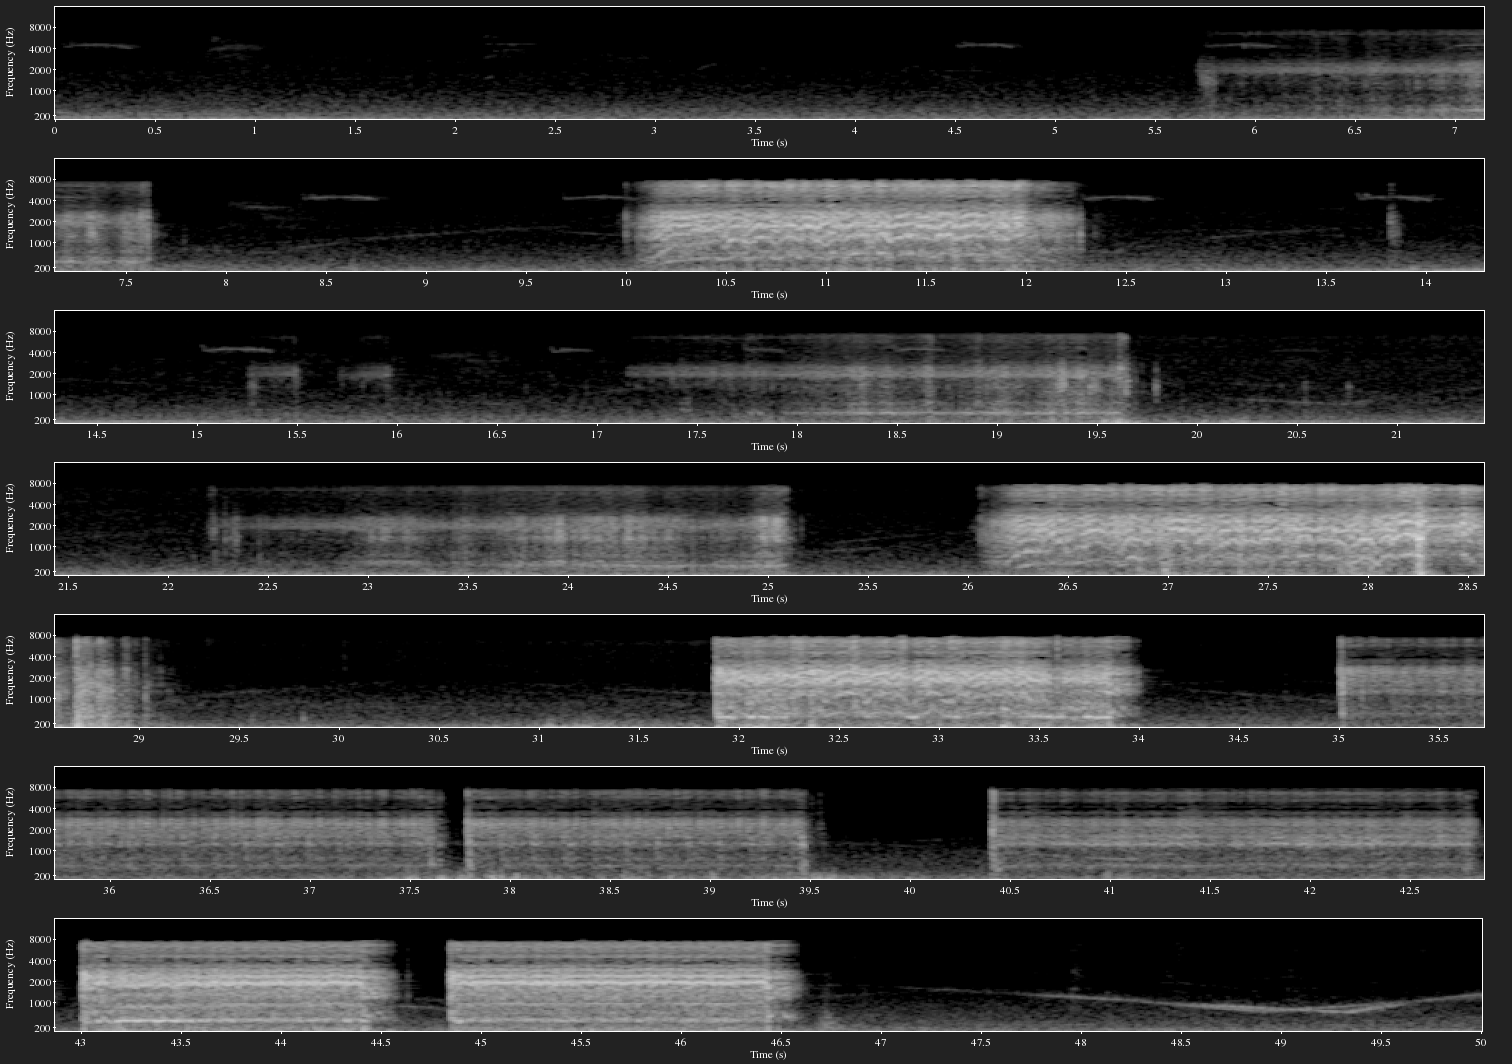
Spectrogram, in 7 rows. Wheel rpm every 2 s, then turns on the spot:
0, 0, 0, 10, 0, 120, 0, 0, 0, 10, 0, 10, 10, 130, 30, 20, 150, 20, 30, 20, 30, 110, 140, 20, 0.
6-8 40-42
